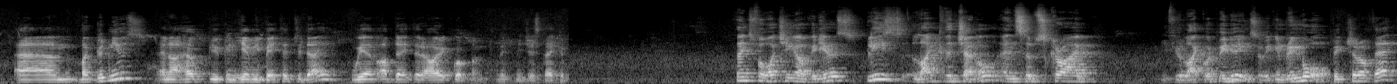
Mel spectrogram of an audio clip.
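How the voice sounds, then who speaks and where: A man's medium-pitched voice at a moderate pace, with very wide pitch swings, audible room echo and noticeable background noise. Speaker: DIY vlogger fixing a camper van. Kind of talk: casual tutorial vlog. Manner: hesitant, many ums.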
